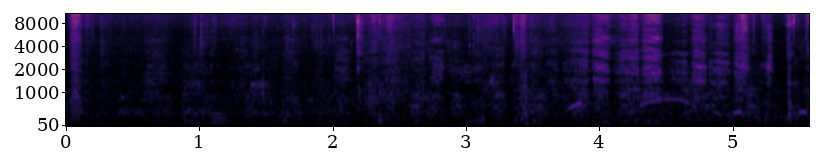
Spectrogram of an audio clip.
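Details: Newfoundland dogs in a yard greeting arriving guests, snuggling up and asking for attention and friendship; soft panting broken by a few short, rising whimpering whines near the end, with people chatting in Lithuanian throughout.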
